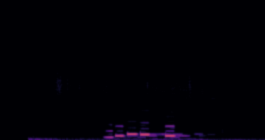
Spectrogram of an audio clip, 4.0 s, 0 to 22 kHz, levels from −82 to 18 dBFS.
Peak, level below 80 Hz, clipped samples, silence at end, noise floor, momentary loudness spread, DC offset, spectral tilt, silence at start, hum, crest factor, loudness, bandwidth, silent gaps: -24 dBFS; -72 dBFS; under 0.1%; 1.2 s; -73 dBFS; 11 LU; under 0.1%; -5 dB/octave; 1.55 s; none; 14 dB; -34 LUFS; 9.8 kHz; none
